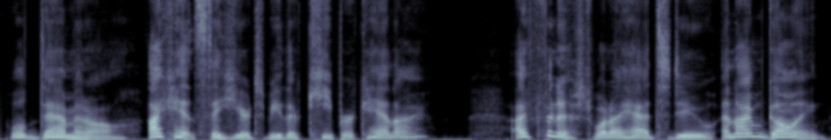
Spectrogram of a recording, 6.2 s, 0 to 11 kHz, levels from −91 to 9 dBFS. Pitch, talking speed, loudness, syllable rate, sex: 215 Hz, 240 wpm, -20 LUFS, 5.7 syllables/s, female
